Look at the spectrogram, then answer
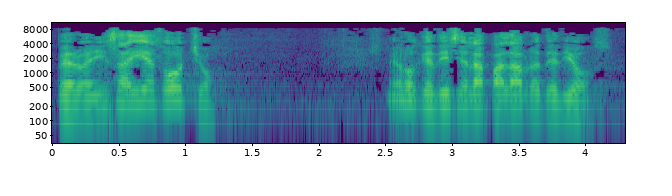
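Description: A man's voice: a little high, moderate pace, vocal fry, sharp tone. A man preaching a sermon, building to emphatic rises and stretching key words for stress. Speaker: pastor. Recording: reverberant hall.

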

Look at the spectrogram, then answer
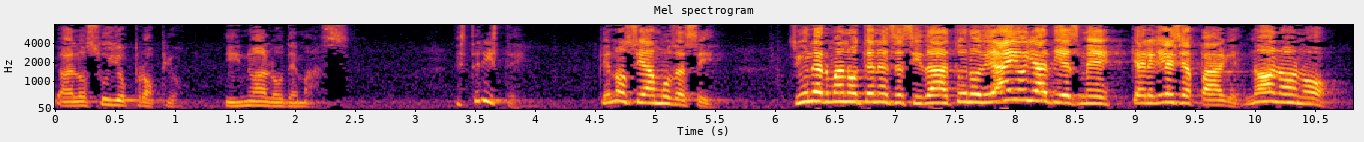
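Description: High, bright, lively preaching man. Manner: expressive preaching, reads scripture aloud, addresses congregation directly; emphatic swings in loudness and pitch. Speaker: pastor. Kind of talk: sermon.

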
